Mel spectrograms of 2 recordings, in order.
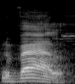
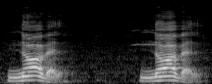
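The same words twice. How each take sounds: First: Novel wrongly as no-VEL; stress on second syllable. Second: Novel as NOV-el, falling away; stress on first syllable. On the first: Teacher showing the mistake, novel stressed as no-VEL. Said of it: "If I say the second one is". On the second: Teacher showing correct noun stress, novel as NOV-el. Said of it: "not novel". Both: Shown as a demonstration.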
